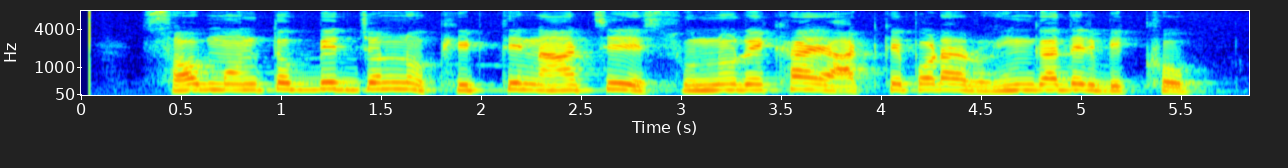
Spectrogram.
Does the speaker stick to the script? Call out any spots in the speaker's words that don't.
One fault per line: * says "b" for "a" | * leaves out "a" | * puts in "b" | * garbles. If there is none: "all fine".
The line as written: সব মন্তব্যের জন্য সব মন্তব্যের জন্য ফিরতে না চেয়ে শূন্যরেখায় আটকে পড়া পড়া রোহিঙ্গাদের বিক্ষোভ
* leaves out "সব মন্তব্যের জন্য"
* leaves out "পড়া"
